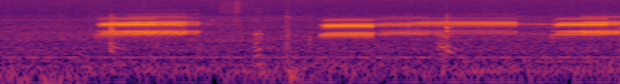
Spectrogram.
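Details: Several tree frogs singing at night after a rainy summer day, their loud buzzy trills overlapping into long runs of nearly two seconds, broken by short pauses and faint soft clicks.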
